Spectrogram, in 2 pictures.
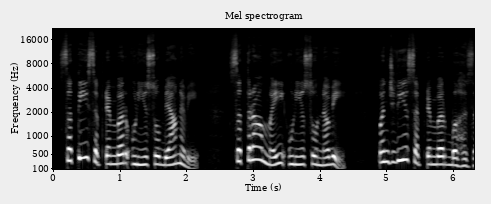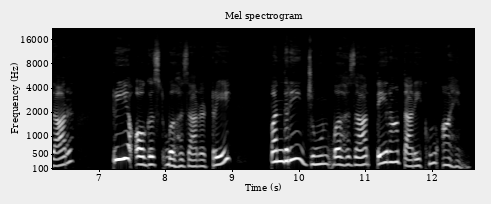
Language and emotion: Sindhi, neutral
